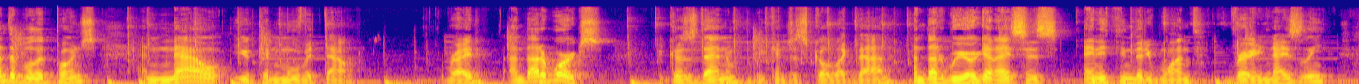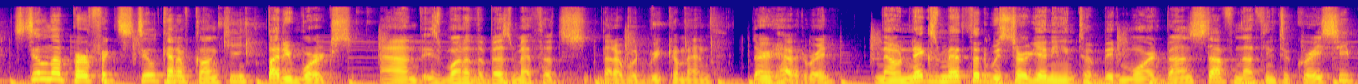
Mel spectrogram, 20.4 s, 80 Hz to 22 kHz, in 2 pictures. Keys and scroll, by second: 0.9 alt+Down, 1.2 alt+Down, 1.6 alt+Down, 1.9 alt+Down, 2.2 alt+Down, 3.4-4.5 scroll down 1, 4.7 alt+Down, 5.0 alt+Down, 5.3 alt+Down, 5.5 alt+Down, 5.8 alt+Down, 6.0 alt+Down, 6.2 alt+Down, 6.4 alt+Down, 6.6 alt+Down, 6.7 alt+Down, 8.5 alt+Up, 8.7 alt+Up, 8.9 alt+Up, 9.0 alt+Up, 9.2 alt+Up, 9.8 alt+Down, 10.4-11.5 scroll up 1, 11.6 alt+Up, 11.8 alt+Up, 12.0 alt+Up, 12.1 alt+Up, 14.9 alt+Down, 15.1 alt+Down, 15.3 alt+Down, 15.5 alt+Down, 15.7-16.6 scroll down 2, 16.6 scroll up 6.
